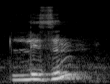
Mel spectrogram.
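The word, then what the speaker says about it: listen: teacher reeds A passage ಲಿಸನ್ ಟು ಇಟ್ ಇಲ್ಲಿ ಟಿ ಇದೆ ಆದ್ರೆ ಸೈಲೆಂಟ್ ಅದು ಲಿಸನ್ ಟು ಇಟ್ ಲಿಸನ್ ಅಂತ ಹೇಳ್ತಾ ಇಲ್ಲ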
